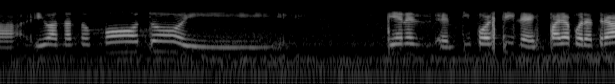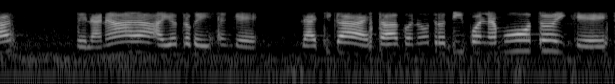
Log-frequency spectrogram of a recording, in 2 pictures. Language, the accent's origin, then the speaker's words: Spanish; Merlo, Buenos Aires Province, Argentina; Sí, nosotros somos de Padua, de Merlo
